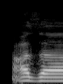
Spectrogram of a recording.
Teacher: জবার যা এখানে আলিফের ডান দিকে যাবার এসেছে আলিফ মাদ্দা হবে আলিফ মাদ্দাকে এক পরিমাণ টান দিয়ে পড়তে হবে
